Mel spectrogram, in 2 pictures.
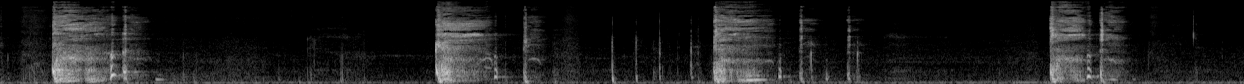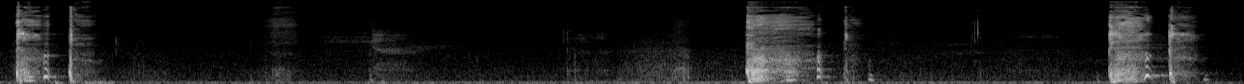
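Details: Barking cough with wheeze: about seven harsh, loud coughs spaced through the clip, with quiet breathing between them.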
